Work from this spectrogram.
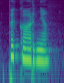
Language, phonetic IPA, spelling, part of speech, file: Ukrainian, [peˈkarnʲɐ], пекарня, noun, Uk-пекарня.ogg
- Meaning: bakery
